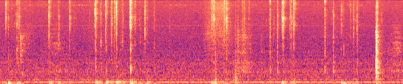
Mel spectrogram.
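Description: Typing on a computer keyboard: scattered key clicks at an irregular pace over a steady low hum.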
